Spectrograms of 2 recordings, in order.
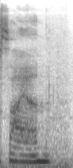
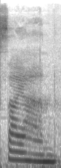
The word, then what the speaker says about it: cyan: You usually hear a more pronounced "an" at the end of cyan. Yeah, like cyan rather than cyan.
